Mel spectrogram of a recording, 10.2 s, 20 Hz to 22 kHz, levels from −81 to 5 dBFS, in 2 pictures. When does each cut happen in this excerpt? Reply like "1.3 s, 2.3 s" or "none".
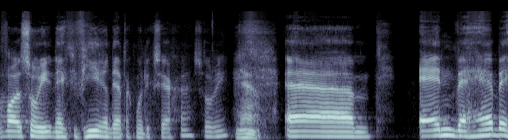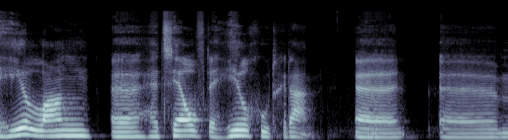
none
